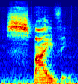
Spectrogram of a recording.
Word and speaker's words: Spivey: It's not how you pronounce my last name, however, damn it. Does it matter? How's your last name pronounced? Spivey.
